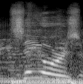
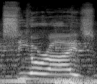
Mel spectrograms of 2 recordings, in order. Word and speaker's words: Saoirse: How do you pronounce, her name? Saoirse Ronan, Saoirse Ronan, Saors Ronan, or Saoirse Ronan?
